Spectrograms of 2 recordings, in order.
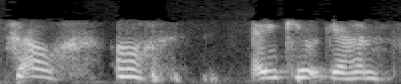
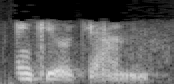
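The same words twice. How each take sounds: First: Breaking into a sob, then thanks; choked up. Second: Said in the usual way. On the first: Real, not acted. Grandmother thanking the doctors, choked up with tears. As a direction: voice catching on tears of gratitude. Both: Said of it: "I'm sorry for getting emotional".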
